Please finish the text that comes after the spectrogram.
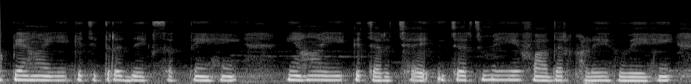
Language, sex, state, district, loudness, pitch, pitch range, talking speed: Hindi, female, Bihar, Purnia, -16 LUFS, 195 Hz, 185-205 Hz, 140 wpm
